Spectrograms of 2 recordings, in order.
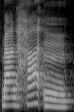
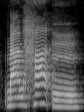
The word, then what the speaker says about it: Manhattan: The T in Manhattan wasn't pronounced. It sounded like Manhattan, Manhattan.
